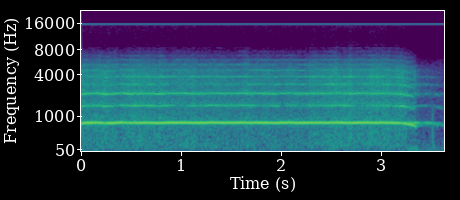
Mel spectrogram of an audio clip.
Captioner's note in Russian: паровозный гудок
